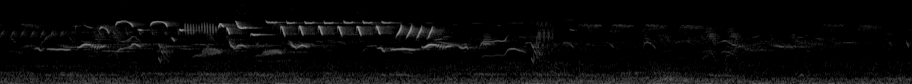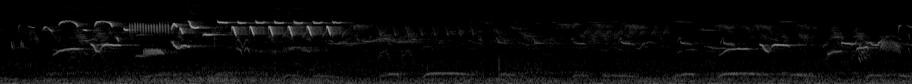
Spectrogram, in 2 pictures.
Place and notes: Dartington, Devon, UK - soundcamp2015dartington wren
